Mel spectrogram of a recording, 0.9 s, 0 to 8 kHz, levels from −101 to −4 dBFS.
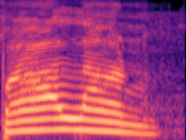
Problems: constant background noise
